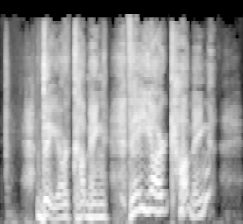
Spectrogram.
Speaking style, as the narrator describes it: cried Hannah

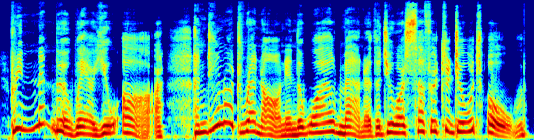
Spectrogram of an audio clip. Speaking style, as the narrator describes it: cried her mother

